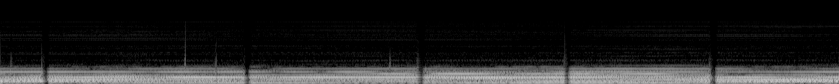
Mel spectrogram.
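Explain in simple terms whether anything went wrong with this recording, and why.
Several things went wrong with this music, all related to timing rather than lost sound.

Throughout the clip there is clock drift between sender and receiver. The sending device's clock runs roughly 3% slow, so music arrives a little slower than the receiving end plays it. The receiver's waiting store of audio keeps running low, and small timing hiccups recur across the whole clip. That steady, clip-wide pattern is what separates drift from a single one-off delay.

At 0.42 s, 4.17 s, 5.64 s and 7.09 s you hear a short stall from a late packet. Each time, a piece of audio wasn't ready when it was due, so the receiver held the last sound for about 50 ms, roughly a twentieth of a second, then carried on from exactly where it stopped. Nothing is skipped. The music just hangs briefly, sometimes with a slight buzz.

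From 1.85 to 2.52 s there are repeated stalls (stutter). Instead of one hold, the audio stops three times in quick succession, the longest pause about 50 ms and about 65 ms in total. Again nothing is lost, but the passage drags and hiccups. The clustering of several holds close together distinguishes this from the isolated single stalls.

The call path itself carries the music normally, with nothing above 8 kHz, so the top end sounds a bit dull.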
